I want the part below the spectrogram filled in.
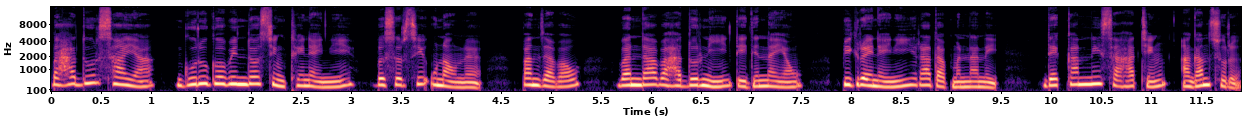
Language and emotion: Bodo, neutral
